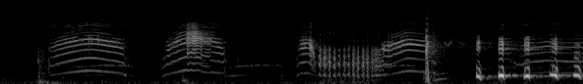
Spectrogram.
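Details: Domestic cat trying to meow while shaking its head indoors: two clear arched meows, then a warbling, rapidly pulsed meow as the head shakes, ending in a quick series of short choppy bursts; a person speaks Russian just after.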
